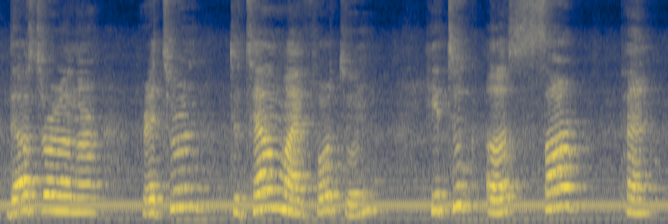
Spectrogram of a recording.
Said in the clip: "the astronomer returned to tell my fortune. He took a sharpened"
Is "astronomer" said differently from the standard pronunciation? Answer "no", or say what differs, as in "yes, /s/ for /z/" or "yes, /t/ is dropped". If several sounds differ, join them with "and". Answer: yes, /l/ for /n/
